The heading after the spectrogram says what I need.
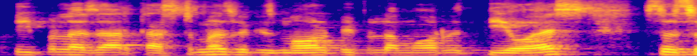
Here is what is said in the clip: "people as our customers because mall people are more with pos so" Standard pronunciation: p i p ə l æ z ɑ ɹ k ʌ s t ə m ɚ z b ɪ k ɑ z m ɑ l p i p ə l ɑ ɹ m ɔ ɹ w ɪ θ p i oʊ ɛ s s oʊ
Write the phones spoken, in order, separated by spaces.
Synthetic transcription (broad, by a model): p i p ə l æ z ɑ ɹ k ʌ s t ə m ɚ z b ɪ k ɑ z m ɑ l p i p ə l ɑ ɹ m ɔ ɹ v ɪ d p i oʊ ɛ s s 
